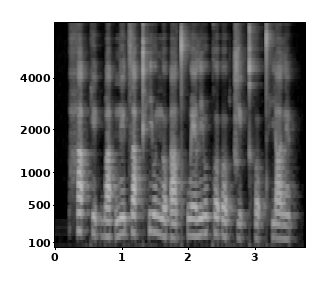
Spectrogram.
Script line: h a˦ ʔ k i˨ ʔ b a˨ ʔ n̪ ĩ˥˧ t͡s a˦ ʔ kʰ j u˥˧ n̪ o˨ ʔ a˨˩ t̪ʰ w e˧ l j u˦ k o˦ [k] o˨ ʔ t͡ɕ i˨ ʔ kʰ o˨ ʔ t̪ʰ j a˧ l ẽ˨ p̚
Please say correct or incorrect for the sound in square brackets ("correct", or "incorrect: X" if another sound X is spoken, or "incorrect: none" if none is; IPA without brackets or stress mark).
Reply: incorrect: ʔ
